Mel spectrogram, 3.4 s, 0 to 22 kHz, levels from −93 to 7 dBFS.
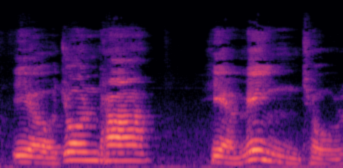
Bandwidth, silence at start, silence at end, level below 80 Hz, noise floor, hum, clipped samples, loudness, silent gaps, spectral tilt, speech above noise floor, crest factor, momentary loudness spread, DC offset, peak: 11.5 kHz; 0.1 s; 0 s; -54 dBFS; -54 dBFS; none; under 0.1%; -23 LUFS; none; -5 dB/octave; 31 dB; 16 dB; 13 LU; under 0.1%; -8 dBFS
